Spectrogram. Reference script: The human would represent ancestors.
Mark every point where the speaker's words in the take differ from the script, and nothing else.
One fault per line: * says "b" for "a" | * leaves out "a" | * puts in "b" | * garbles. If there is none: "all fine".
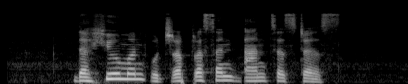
all fine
